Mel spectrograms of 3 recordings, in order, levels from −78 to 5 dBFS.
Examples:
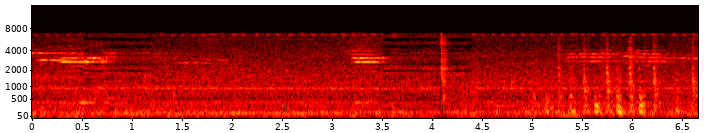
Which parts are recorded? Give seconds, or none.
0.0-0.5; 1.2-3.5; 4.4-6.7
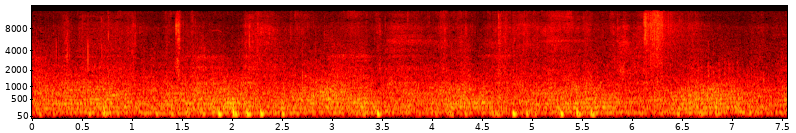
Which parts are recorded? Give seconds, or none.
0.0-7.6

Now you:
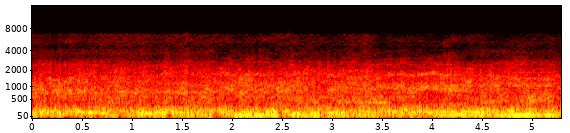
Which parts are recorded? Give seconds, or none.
none

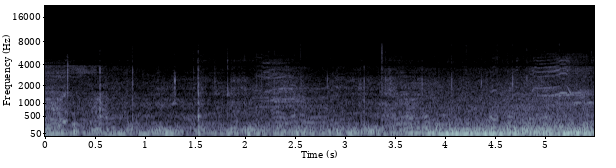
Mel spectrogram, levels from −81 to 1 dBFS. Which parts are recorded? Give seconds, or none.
2.1-3.0; 3.8-5.5

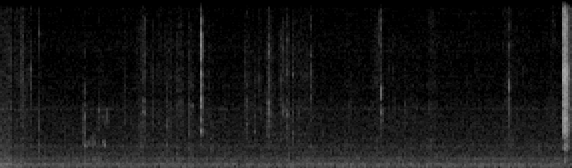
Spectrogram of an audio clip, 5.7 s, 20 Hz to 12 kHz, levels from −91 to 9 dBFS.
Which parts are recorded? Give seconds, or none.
0.0-5.7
